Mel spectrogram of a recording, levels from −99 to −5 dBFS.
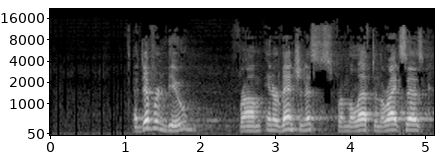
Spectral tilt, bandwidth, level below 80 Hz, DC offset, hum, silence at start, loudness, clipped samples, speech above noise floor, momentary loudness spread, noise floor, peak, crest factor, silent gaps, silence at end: -4 dB/octave; 13.5 kHz; -70 dBFS; under 0.1%; none; 1.1 s; -28 LUFS; under 0.1%; 42 dB; 12 LU; -69 dBFS; -10 dBFS; 20 dB; none; 0 s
